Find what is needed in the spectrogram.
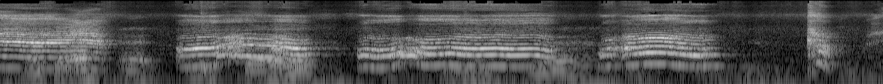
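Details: Infant crying in repeated long wailing bursts with breaths between them, ending in a brief sharp cough-like catch; crying hard enough to cause coughing, which the uploader says is normal.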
